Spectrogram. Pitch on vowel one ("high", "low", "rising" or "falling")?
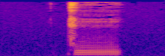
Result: low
